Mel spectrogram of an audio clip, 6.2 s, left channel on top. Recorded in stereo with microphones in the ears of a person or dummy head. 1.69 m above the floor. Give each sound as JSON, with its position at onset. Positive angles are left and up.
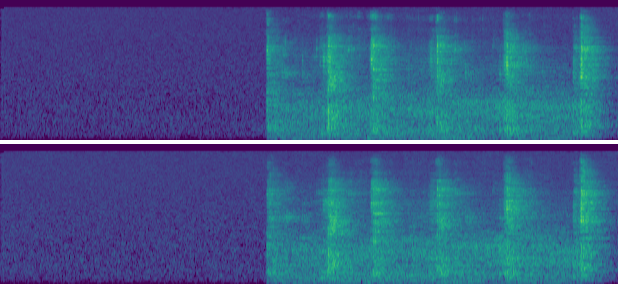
{"t": 2.7, "sound": "footsteps", "side_deg": 30, "distance_m": 4.0}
